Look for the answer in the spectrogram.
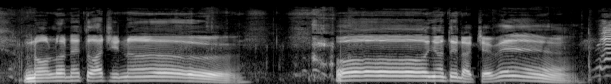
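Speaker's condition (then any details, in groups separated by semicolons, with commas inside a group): No condition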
